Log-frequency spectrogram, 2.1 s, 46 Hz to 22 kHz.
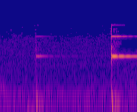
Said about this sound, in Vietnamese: Trước khi mình thỉnh chuông á, là mình phải cầm cái dùi lên và mình thức cái chuông 2 cái trước. trước khi có 3 tiếng là phải thức nó 2 cái.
